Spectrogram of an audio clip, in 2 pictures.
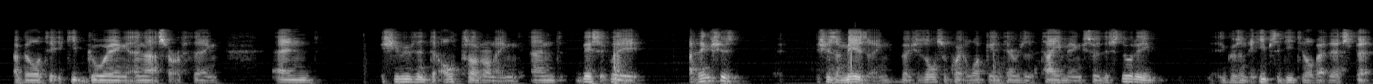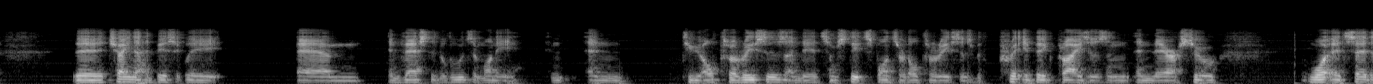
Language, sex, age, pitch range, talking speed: English, male, 20-39, 95-110 Hz, 165 wpm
